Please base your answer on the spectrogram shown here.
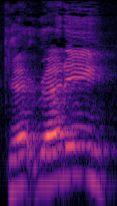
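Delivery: loud, drawn-out ride send-off; tired ride operators. Retold or imitated. Ride operators to waiting riders, loud drawn-out call. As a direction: call it out slowly, stretching the words. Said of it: "those guys were tired".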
